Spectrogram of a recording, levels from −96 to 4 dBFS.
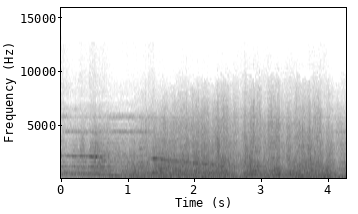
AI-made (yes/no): yes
